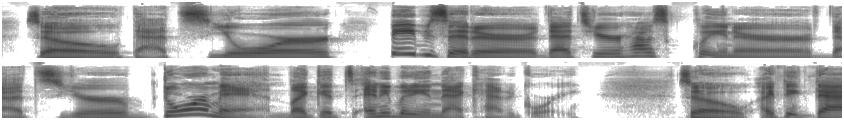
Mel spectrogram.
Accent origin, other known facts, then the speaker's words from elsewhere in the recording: California, United States; And so for me, growing up in Marin County, like I did, the idea of circumambulation was like just a normal thing growing up.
